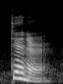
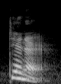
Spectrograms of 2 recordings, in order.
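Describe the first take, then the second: The two takes are said the same way.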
